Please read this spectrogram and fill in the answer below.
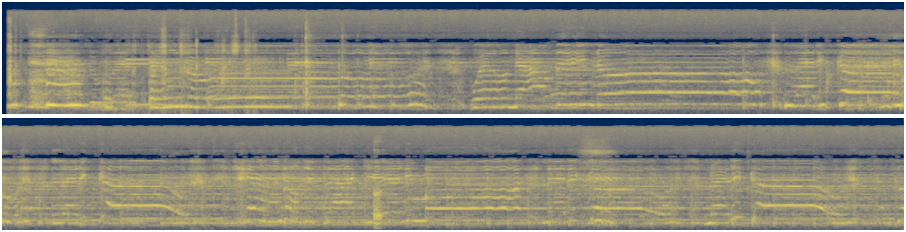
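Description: A pop song with a sung melody line playing through a child's toy karaoke machine speaker.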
